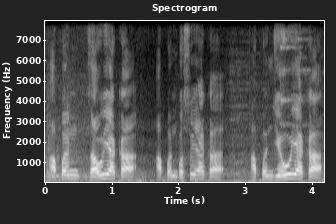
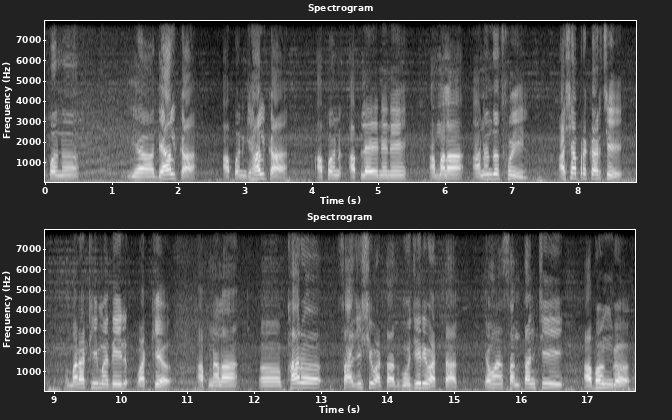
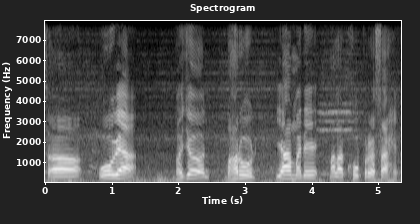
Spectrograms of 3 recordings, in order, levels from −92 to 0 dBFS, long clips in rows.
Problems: constant background noise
